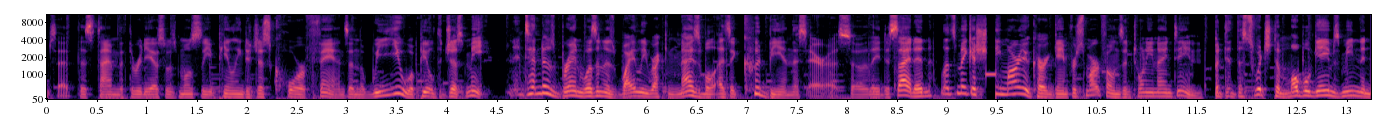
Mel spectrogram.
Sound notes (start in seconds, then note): 9.3 beeps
